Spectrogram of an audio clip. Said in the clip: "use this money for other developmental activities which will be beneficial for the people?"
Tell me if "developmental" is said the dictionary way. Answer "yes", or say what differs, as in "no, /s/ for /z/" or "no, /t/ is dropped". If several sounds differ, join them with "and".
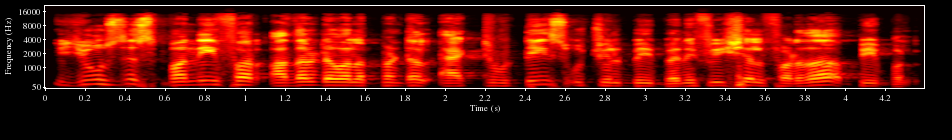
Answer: yes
